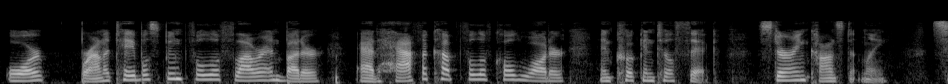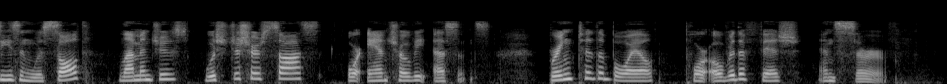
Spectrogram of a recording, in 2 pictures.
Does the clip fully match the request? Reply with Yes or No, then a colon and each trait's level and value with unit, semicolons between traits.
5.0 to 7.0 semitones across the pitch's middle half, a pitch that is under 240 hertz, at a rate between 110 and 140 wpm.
Yes: wide, 5.4 semitones; high, 190 Hz; slow, 135 wpm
